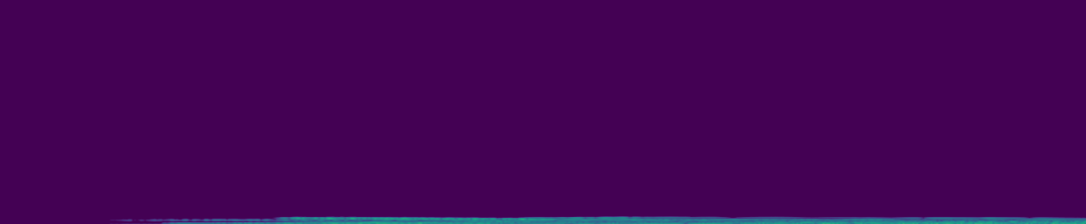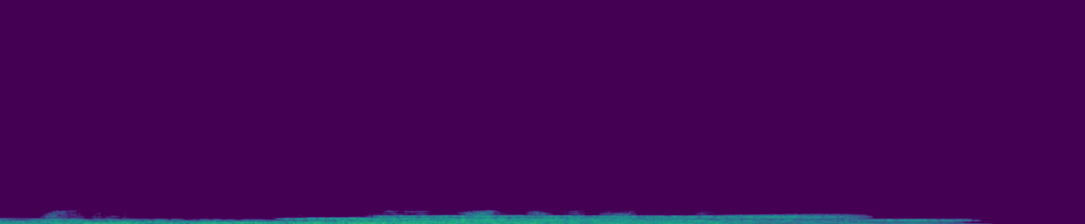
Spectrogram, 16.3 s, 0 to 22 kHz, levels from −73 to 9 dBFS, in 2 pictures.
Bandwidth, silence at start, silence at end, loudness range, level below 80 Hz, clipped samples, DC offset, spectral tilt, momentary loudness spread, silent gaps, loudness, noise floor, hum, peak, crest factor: 1.4 kHz; 0.8 s; 0.65 s; 8 LU; -36 dBFS; under 0.1%; 0.6%; -13.5 dB/octave; 13 LU; none; -28 LUFS; -55 dBFS; none; -10 dBFS; 18 dB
